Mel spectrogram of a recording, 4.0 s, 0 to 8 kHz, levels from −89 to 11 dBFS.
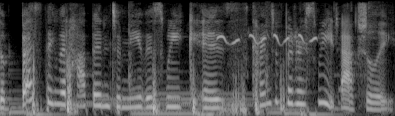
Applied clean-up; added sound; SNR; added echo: none; Chirp, tweet; 6 dB; none.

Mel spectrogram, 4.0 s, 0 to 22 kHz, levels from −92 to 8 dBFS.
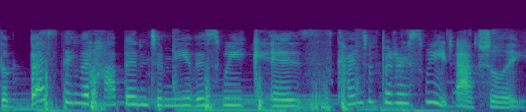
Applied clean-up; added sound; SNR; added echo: none; none; none; none.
